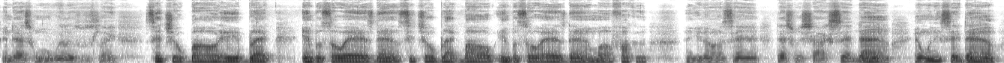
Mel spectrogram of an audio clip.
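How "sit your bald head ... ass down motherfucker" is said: furious command to sit down; angry shout. Retold or imitated. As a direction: shout him down into his seat. Willis ordering Shock to sit.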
